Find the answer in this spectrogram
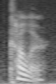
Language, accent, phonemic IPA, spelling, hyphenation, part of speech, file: English, General American, /ˈkʌl.ɚ/, color, col‧or, noun / adjective / verb, En-us-color.ogg
- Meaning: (noun) 1. The spectral composition of visible light 2. A subset thereof: A particular set of visible spectral compositions, perceived or named as a class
